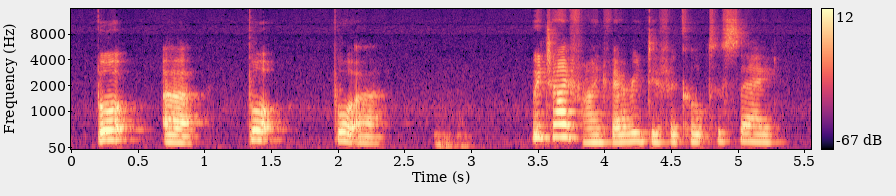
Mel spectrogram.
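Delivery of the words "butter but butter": put-on 'butter' said with a Nottingham accent. Imitating how a Nottingham-born coworker says a word, Nottingham accent on 'butter'. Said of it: "born and bred Nottingham says butter".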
